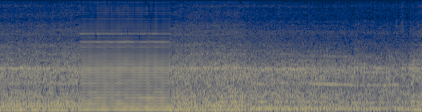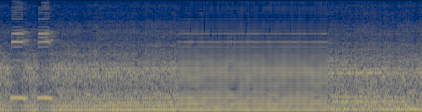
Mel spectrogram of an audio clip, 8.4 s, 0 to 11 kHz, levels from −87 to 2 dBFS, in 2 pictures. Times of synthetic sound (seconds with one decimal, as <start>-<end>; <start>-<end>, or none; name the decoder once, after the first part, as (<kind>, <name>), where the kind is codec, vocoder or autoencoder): 0.8-1.7 (vocoder, BigVGAN v2); 6.0-7.5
